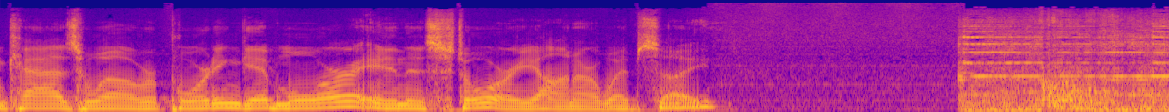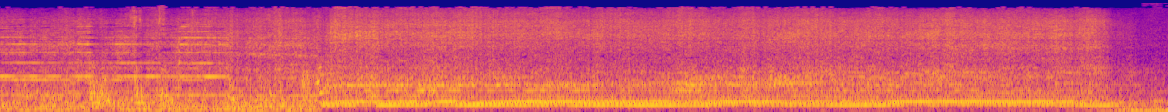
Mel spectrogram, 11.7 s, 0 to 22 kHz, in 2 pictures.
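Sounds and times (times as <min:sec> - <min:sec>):
speech: 0:00.0 - 0:03.8
heavy hiss and rumble of the passing steam train: 0:04.8 - 0:11.6
steam locomotive whistle blowing: 0:04.8 - 0:11.6.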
